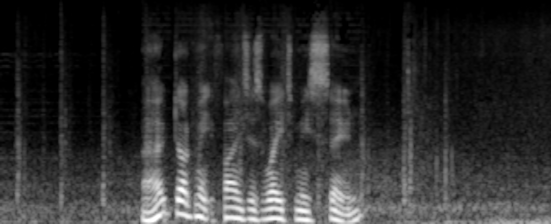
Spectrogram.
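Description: Footsteps crunch on gravel and stones.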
